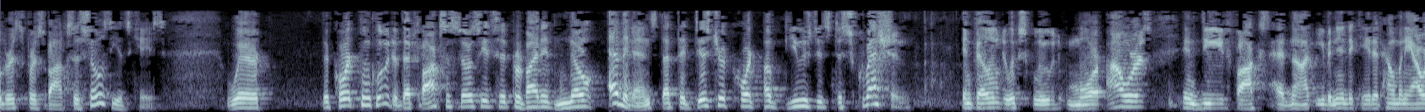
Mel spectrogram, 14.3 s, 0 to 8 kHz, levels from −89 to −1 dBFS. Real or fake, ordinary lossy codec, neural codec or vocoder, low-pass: fake; MP3, 24 kbps; codec, 16 kHz, 4 kbps, X-Codec, HuBERT features, trained on balanced general audio; 7.2 kHz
